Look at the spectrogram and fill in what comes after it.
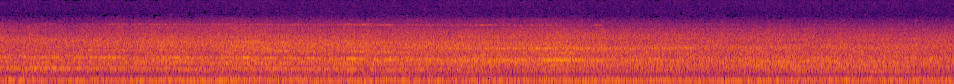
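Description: Long freight train of vans and container wagons rolling past: a steady rumble and rush of steel wheels on the rails, with faint whining tones that slide slowly lower in pitch.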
